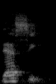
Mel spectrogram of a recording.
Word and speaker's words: Desi: The first name, because it gets butchered a lot, it's been butchered since I was little, is Desi, like Arnez, Desi.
